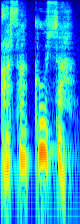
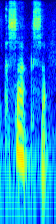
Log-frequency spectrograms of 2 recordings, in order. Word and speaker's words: Asakusa: where my shop is tourists call it asakusa. It's not asakusa it's asaka. Just run the K and the S straight together. You drop the U.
